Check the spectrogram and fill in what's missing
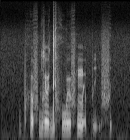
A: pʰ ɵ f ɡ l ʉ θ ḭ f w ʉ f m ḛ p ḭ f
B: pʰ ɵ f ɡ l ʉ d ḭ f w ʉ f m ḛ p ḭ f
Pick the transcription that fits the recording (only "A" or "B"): B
